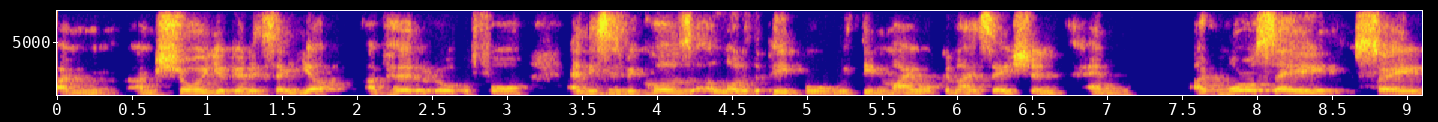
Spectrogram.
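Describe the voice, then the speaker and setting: A woman with an Australian accent speaks at a moderate pace in a very deep, low voice with a dark, mellow tone. Her intonation is lively while her loudness stays very even. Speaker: conference speaker. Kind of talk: conference presentation. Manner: hesitant, many fillers.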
